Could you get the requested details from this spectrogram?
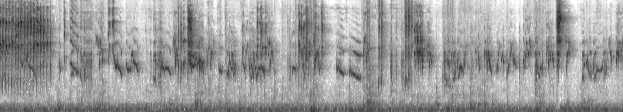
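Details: Pet budgies chatter busily: a loud noisy burst at the start, then repeated squeaky chirps and buzzy warbles, about four notes a second.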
